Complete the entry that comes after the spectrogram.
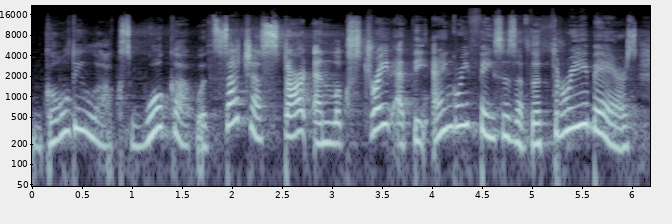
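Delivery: usual speaking voice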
